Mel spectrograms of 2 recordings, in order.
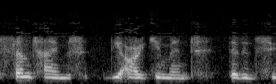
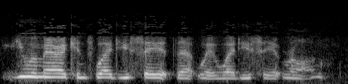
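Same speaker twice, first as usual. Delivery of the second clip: ordinary talk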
